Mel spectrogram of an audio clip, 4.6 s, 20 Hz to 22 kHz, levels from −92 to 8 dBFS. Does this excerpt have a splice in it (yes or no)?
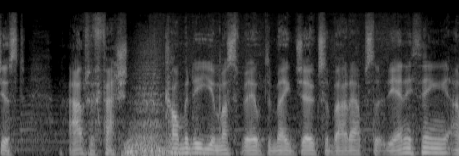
yes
